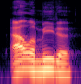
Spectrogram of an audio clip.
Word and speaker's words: Alameda: Alameda. It is? All right. I haven't been everywhere in the world. Alameda Oh. is how you say that. Da-da-da-da. Alameda.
